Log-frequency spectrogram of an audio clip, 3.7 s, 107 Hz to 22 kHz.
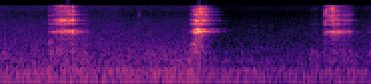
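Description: A metal fork taps and scrapes the surface of a medium white porcelain dinner plate with a pink floral rim, solid and empty and held up by hand. Three separate bright, high clinking bursts are heard, each with a ringing tone near 3 kHz that fades quickly over a quiet background.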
